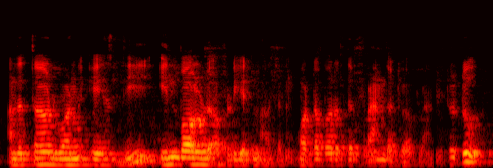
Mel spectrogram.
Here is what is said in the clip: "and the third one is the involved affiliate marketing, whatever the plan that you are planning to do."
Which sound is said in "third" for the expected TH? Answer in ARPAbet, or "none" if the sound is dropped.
T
